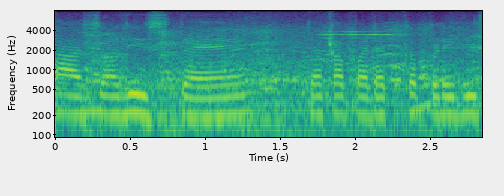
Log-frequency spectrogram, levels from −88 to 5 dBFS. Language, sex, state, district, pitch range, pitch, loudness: Marathi, female, Maharashtra, Mumbai Suburban, 190-200 Hz, 195 Hz, -13 LUFS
